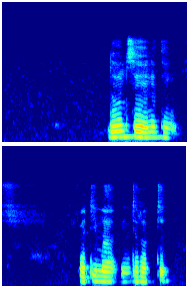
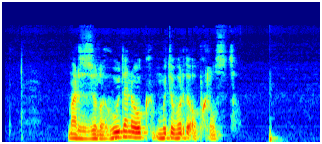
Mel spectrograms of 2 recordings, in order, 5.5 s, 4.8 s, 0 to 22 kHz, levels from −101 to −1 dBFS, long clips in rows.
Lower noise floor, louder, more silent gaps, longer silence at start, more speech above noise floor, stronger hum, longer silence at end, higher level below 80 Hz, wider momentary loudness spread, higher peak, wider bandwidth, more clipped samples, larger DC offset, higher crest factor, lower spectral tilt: first, -86 dBFS vs -71 dBFS; second, -42 LUFS vs -20 LUFS; neither; first, 1.6 s vs 1 s; second, 46 dB vs 52 dB; neither; second, 0.3 s vs 0.75 s; second, -84 dBFS vs -50 dBFS; second, 12 LU vs 23 LU; second, -24 dBFS vs -4 dBFS; first, 7.8 kHz vs 6.6 kHz; neither; neither; about the same, 20 dB vs 18 dB; second, -8 dB/octave vs -9.5 dB/octave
